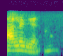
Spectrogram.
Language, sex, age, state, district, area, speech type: Telugu, female, 60+, Andhra Pradesh, Konaseema, rural, conversation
